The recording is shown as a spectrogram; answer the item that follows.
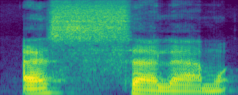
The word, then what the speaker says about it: আসসালামু: হয় এটা শিখবো ইনশাল্লাহ প্রথম শব্দটি হলো আসসালামু এই যে আস শব্দটি খুবই গুরুত্বপূর্ণ অনেক সময় আমাদের হয়ে যায় স্লা আসসালামু আলাইকুম অথবা আসসালামু আলাইকুম সালা এমন উচ্চারণ চলে আসে তাহলে প্রথম উচ্চারণটা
